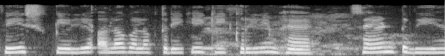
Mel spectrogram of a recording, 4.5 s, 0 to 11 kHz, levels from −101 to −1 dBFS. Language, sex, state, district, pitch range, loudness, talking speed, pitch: Hindi, female, Uttar Pradesh, Shamli, 225-255 Hz, -14 LUFS, 150 wpm, 240 Hz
